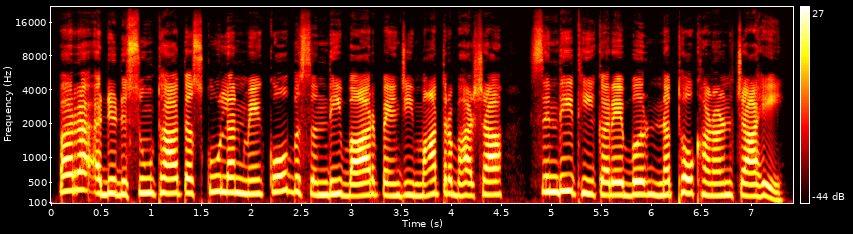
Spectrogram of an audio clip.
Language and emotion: Sindhi, neutral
